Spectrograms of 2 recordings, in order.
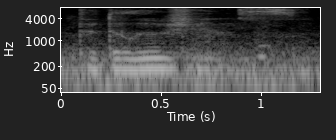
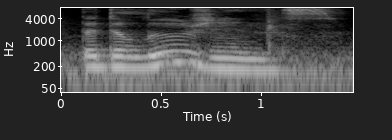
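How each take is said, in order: First: Soft breathy whisper. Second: Said in the usual way. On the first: Shown as a demonstration. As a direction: whisper it in disbelief. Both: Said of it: "repeated, then whispered".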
